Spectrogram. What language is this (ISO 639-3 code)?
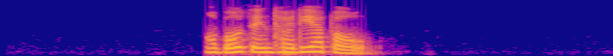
yue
